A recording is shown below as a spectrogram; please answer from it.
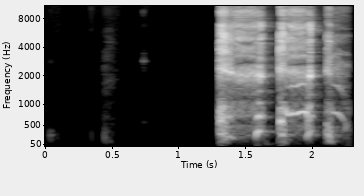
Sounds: Cough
